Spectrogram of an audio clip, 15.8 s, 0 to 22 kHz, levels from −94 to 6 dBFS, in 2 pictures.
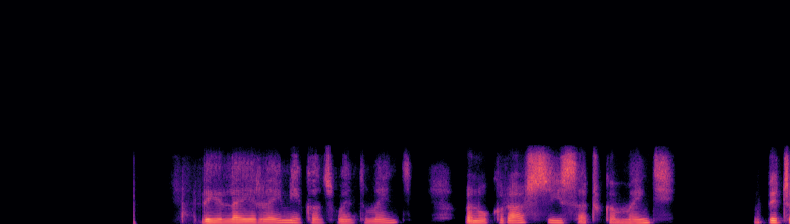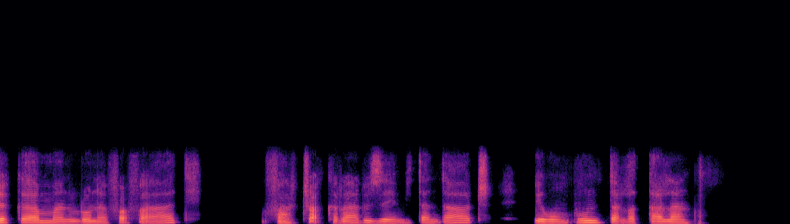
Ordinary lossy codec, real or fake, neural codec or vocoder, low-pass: Opus, 16 kbps; fake; codec, 24 kHz, 0.5 kbps, DualCodec; 7.2 kHz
